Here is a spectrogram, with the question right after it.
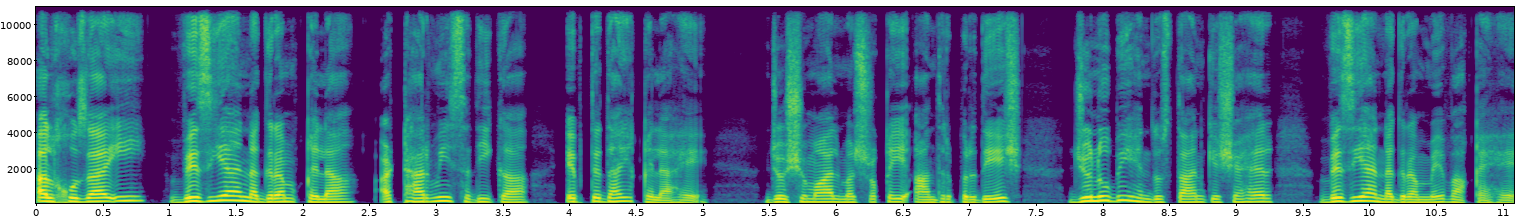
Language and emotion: Urdu, neutral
